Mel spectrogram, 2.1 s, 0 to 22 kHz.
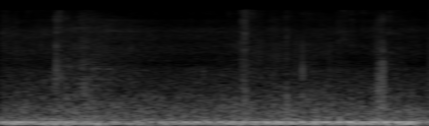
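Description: Aprilia RSV4 1100 Factory's V4 engine with an Arrow exhaust idling with a steady low drone. Three light footsteps crunch on dry dirt, near the start, in the middle and near the end.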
